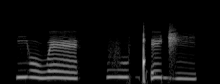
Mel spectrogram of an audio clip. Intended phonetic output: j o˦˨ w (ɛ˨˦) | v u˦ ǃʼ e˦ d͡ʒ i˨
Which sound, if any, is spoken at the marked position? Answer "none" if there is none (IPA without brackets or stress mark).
ɛ˦˨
